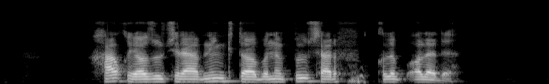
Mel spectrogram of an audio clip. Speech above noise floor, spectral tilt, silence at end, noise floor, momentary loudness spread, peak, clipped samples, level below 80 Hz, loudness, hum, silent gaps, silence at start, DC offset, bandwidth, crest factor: 56 dB; -6 dB/octave; 0.95 s; -74 dBFS; 8 LU; 0 dBFS; under 0.1%; -62 dBFS; -18 LUFS; none; none; 0.95 s; under 0.1%; 8 kHz; 20 dB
